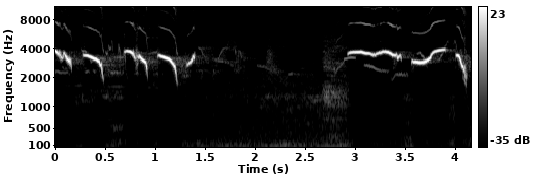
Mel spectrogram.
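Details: Oriental magpie-robin song used to coax caged birds into singing. Fast descending whistles repeat about three times a second. A quiet pause with a faint rasp follows, then long level and wavering whistles resume.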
